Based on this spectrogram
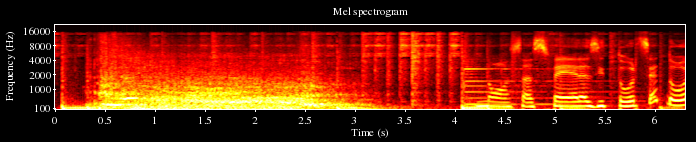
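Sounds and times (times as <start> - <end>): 
lion roaring: 0.3 - 3.5
speech: 4.6 - 6.2.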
